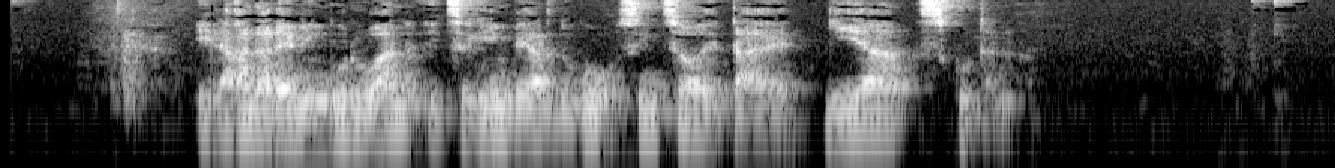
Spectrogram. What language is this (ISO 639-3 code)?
eus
